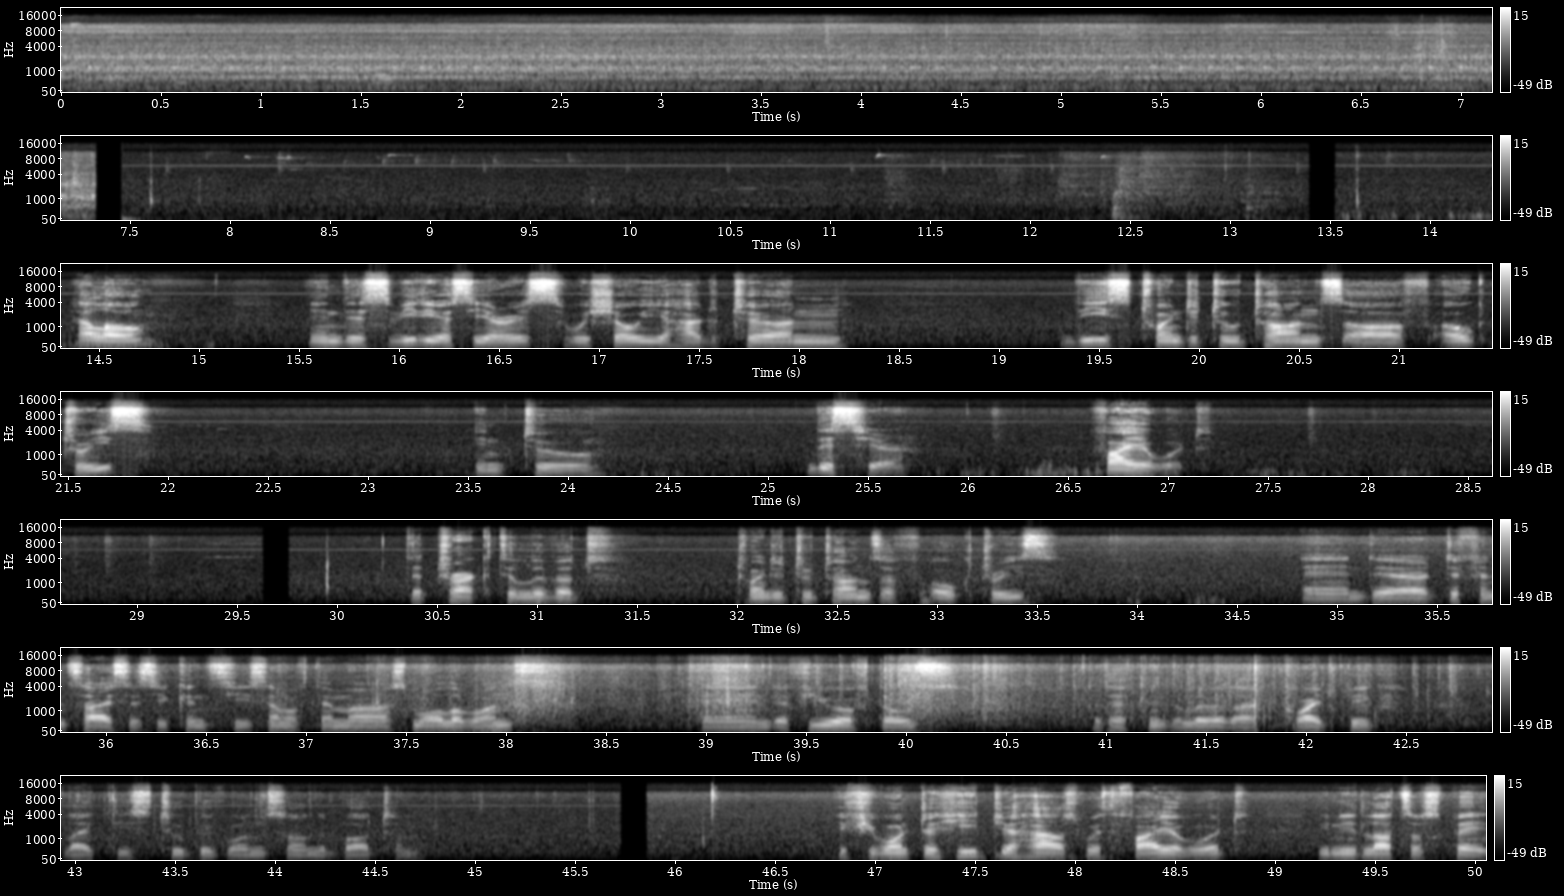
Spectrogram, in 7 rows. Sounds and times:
Speech: 14.4 - 14.8, 15.6 - 18.3, 19.3 - 22.0, 23.6 - 24.2, 25.2 - 25.8, 26.6 - 27.2, 30.4 - 31.4, 32.0 - 33.6, 34.8 - 38.2, 39.0 - 40.3, 40.9 - 44.8, 46.8 - 50.0.

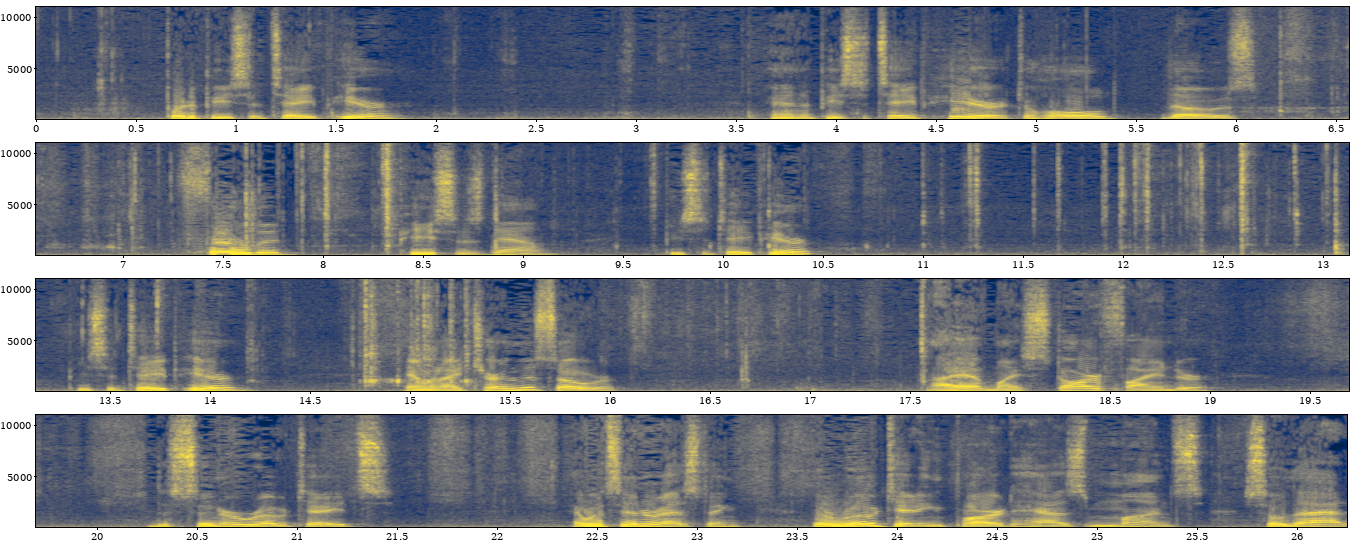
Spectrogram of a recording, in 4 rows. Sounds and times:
Speech: 0.6 - 1.9, 3.6 - 6.1, 7.3 - 10.5, 13.3 - 14.2, 15.0 - 16.1, 17.6 - 19.0, 20.2 - 21.5, 22.4 - 26.2.

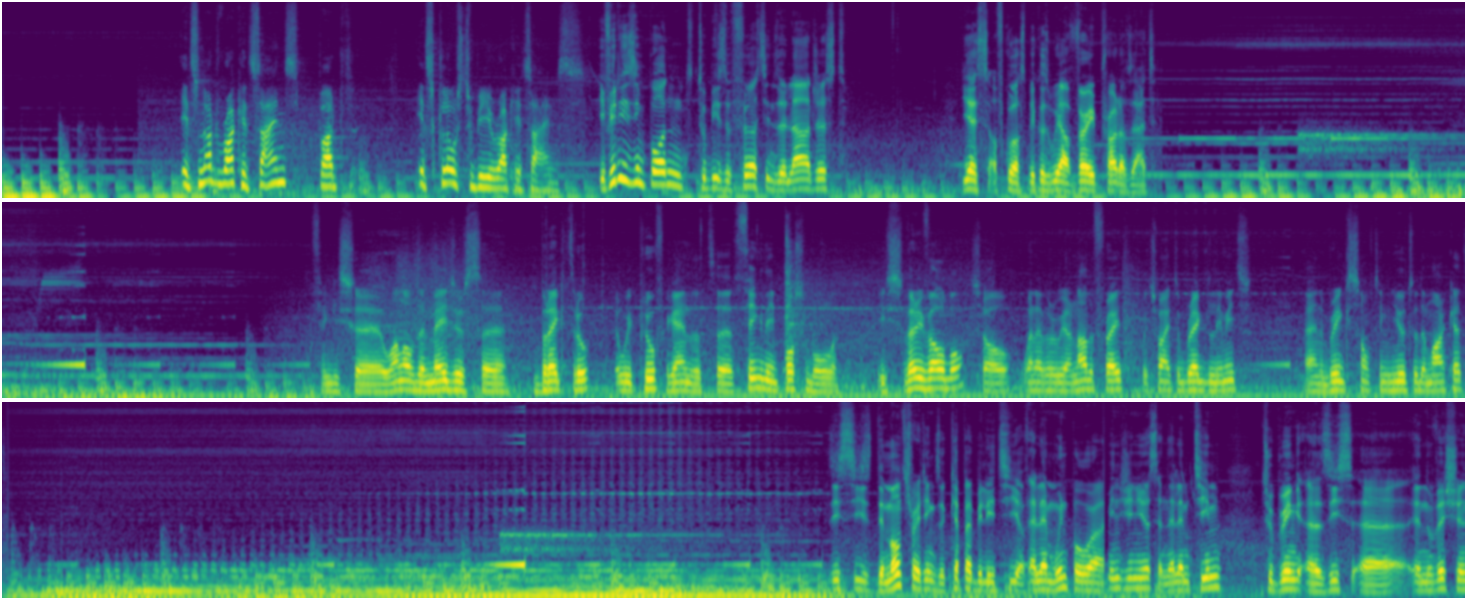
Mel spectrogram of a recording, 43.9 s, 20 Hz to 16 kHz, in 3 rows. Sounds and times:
Music: 0.0 - 41.9
Speech: 1.8 - 3.6, 4.2 - 8.4, 9.6 - 11.5, 17.8 - 29.3, 37.6 - 43.8.

